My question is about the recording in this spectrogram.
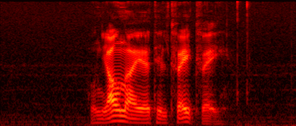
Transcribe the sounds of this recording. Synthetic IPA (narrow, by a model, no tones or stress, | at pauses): hʊnjɑwnɑet̪ʰɪlt̪ʰʋeɪt̪ʰʋḛɪ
